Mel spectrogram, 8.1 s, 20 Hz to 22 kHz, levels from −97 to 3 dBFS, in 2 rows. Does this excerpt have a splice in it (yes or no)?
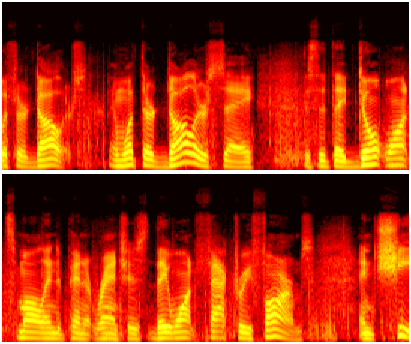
no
